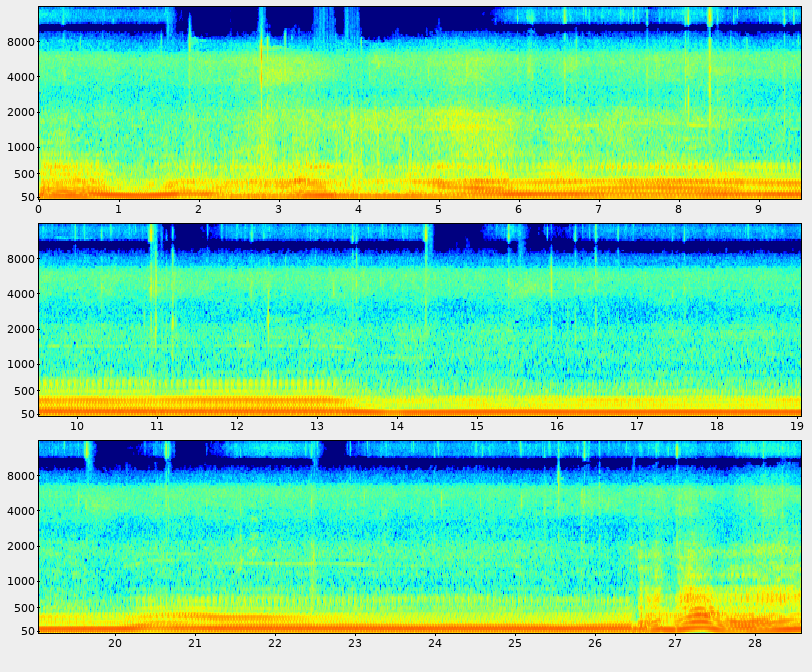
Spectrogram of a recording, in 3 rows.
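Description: Car engine idling with several short throttle blips. The idle drops lower about 14 seconds in and picks up again around 20 seconds. Near the end it revs hard, rising and falling several times, as the car launches off the start line.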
